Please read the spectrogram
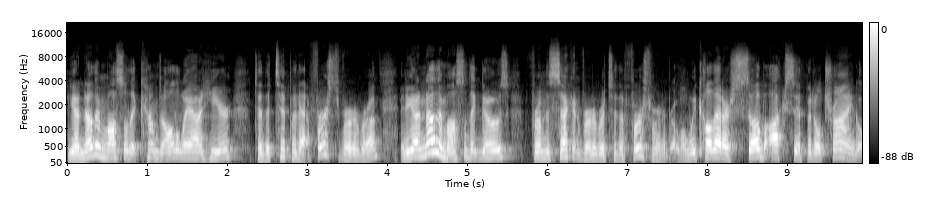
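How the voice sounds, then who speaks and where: A man talks at a very fast pace in a high voice. His tone is energetic, with ordinary pitch variation. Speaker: chiropractor. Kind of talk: educational explainer video. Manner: casual, energetic.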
